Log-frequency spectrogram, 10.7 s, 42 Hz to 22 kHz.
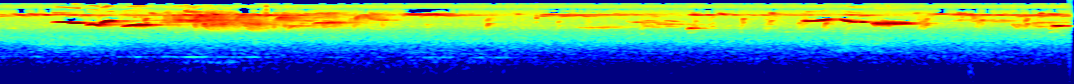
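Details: Blue-and-white flycatcher singing, recorded with an Olympus PEN mini E-PM2 camera: clear whistled, slurred phrases rising and falling near the start and again around eight seconds, separated by quieter notes, over a steady high hiss of background noise.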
